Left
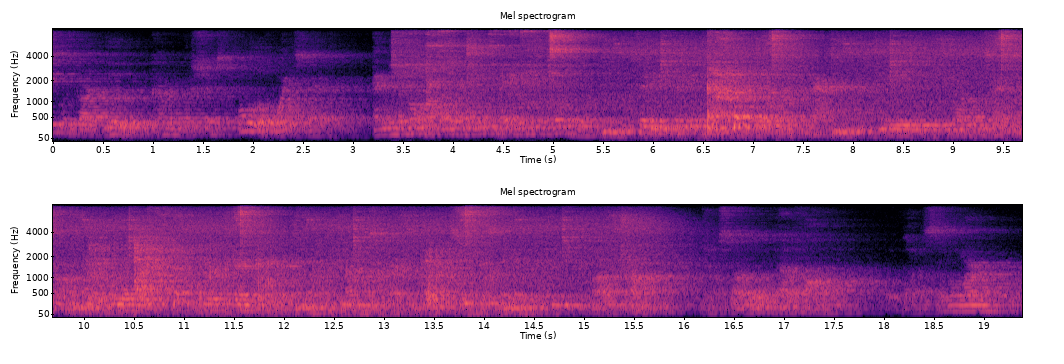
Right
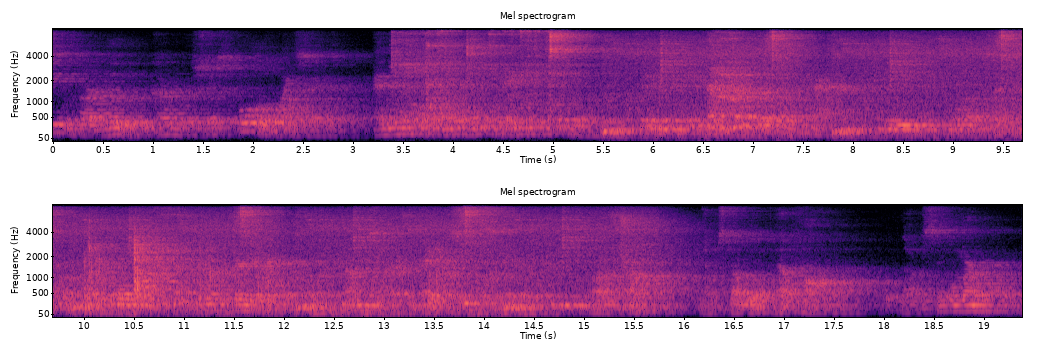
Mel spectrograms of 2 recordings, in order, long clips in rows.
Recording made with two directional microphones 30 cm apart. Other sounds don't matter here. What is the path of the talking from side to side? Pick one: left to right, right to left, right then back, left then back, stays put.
left to right.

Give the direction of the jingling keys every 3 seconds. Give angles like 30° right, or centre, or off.
off, 20° right, 10° right, 20° left, centre, 30° right, off.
